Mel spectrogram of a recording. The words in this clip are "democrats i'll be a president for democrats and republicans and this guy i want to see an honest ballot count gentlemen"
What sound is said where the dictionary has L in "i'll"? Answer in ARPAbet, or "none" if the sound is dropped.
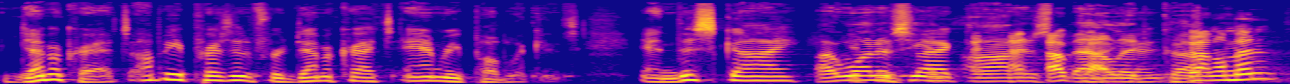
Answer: L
